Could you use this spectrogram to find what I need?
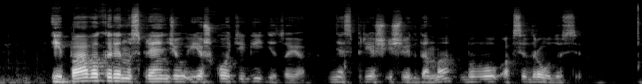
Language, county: Lithuanian, Vilnius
